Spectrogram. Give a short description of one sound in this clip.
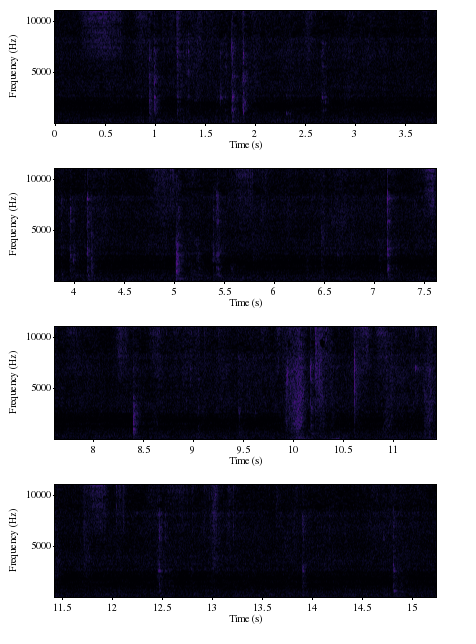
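Small metal tools knock and clink against a steel vise.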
